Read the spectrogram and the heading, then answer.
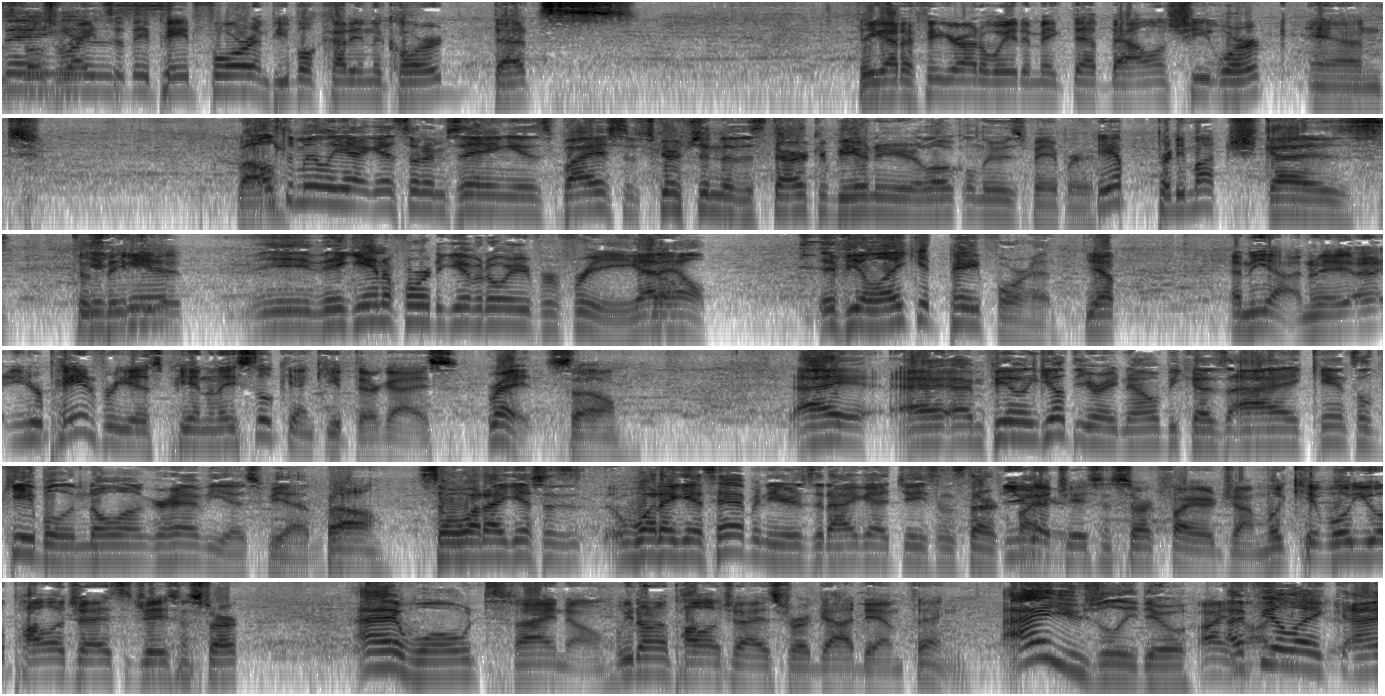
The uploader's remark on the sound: Meet up at Surly.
